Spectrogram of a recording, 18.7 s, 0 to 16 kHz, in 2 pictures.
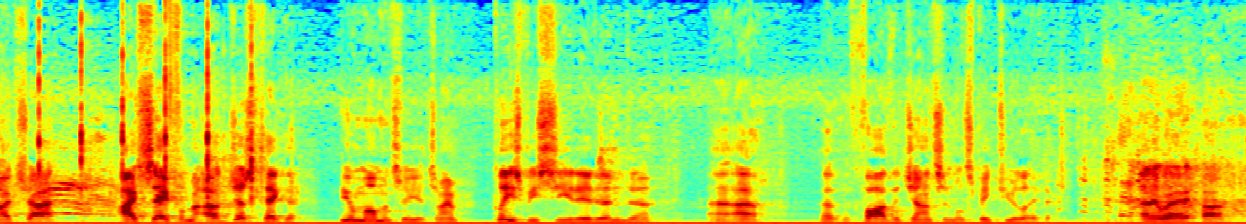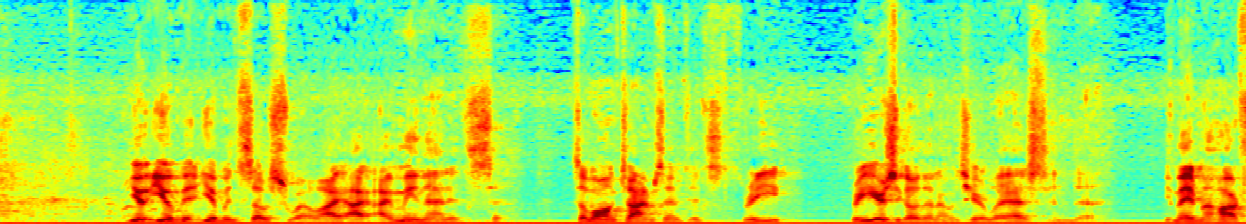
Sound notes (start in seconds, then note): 7.8 audience laughing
